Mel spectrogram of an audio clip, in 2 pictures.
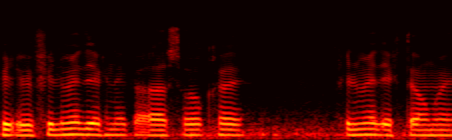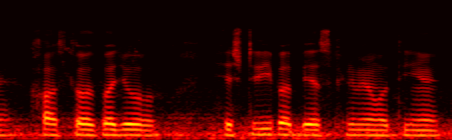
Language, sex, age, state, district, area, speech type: Urdu, male, 45-60, Uttar Pradesh, Aligarh, rural, spontaneous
